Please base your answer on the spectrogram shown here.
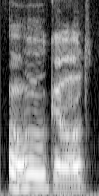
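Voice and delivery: high, loud retold dismay; dismayed oh God. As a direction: yelp it as if caught off guard. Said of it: "So I was like".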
